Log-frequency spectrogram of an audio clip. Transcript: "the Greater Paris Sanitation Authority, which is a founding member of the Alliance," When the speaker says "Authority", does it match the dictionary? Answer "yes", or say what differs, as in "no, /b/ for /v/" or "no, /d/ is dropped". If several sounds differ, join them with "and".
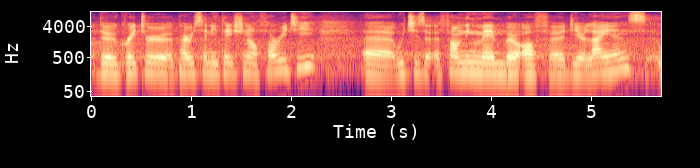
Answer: yes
